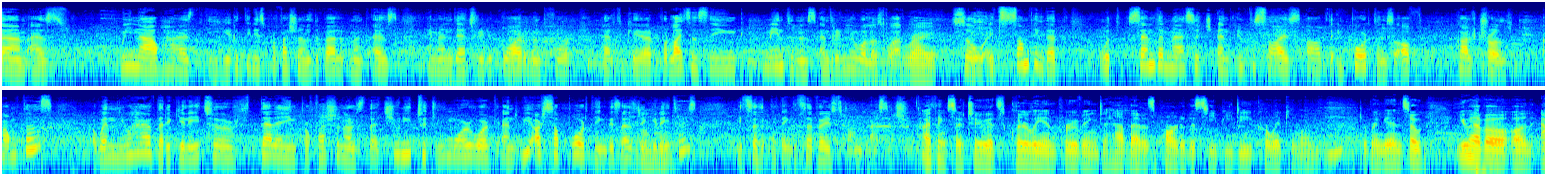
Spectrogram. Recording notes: At the Alliance for Continuing Education in Healthcare Professions 2018 annual meeting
